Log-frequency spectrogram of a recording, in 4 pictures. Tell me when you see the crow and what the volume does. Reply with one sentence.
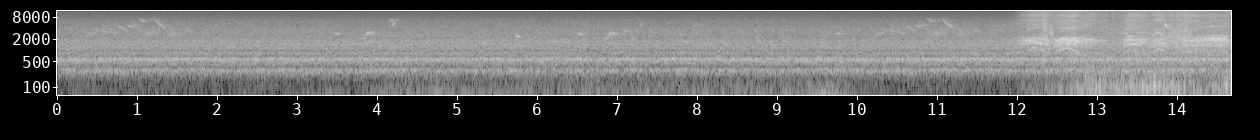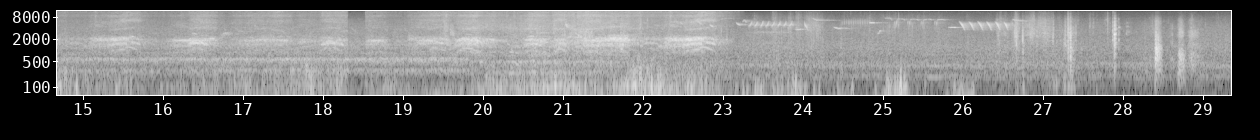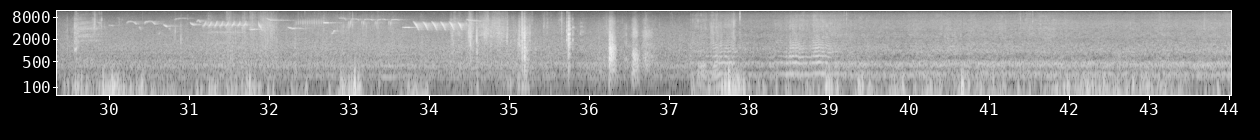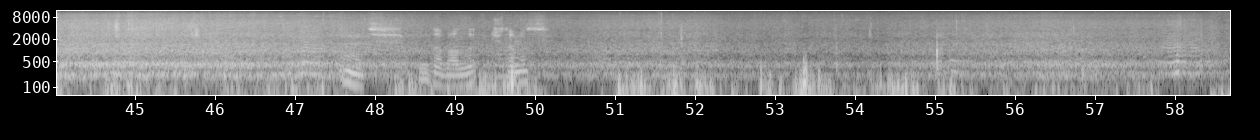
The crow can be heard from 11.9 to 23.2 s, getting louder.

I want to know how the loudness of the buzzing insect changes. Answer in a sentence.
The loudness of the buzzing insect goes up, then down.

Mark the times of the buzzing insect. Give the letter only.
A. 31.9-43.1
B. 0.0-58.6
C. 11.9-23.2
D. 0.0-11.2
B.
